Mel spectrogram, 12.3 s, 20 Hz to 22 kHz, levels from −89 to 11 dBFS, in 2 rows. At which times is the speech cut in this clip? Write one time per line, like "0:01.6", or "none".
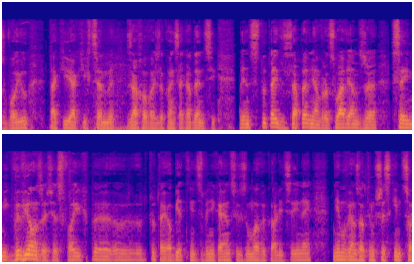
0:03.6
